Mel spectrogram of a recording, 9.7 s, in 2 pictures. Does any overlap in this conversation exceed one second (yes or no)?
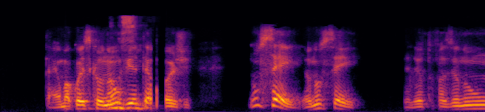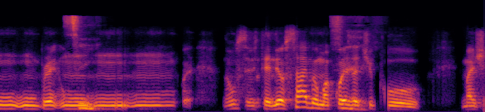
no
